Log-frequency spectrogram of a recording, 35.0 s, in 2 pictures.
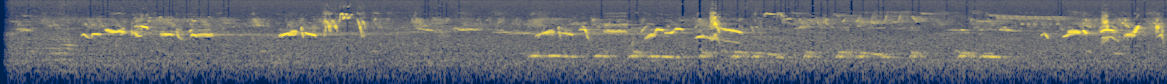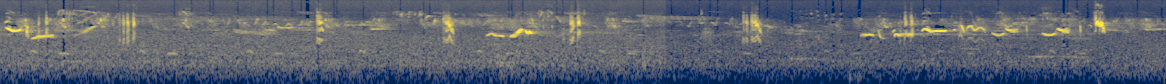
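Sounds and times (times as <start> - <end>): songbirds chirping: 0.1 - 34.9
lower wavering bird call: 7.9 - 15.1.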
